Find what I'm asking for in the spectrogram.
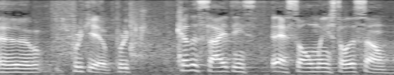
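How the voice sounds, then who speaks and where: Audible room echo and noticeable background noise around a man at a moderate pace. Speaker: web developer, meetup speaker. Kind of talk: tech talk presentation. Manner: halting, many fillers.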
